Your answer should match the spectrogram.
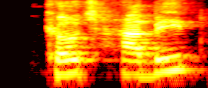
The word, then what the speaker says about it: Khabib: Coach Habib. K is silent.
